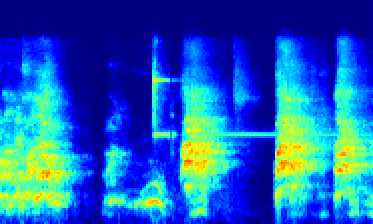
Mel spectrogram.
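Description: Several dogs from a nearby puppy farm bark in loud, separate bursts with short gaps between them, plus a brief metallic ding in the middle.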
